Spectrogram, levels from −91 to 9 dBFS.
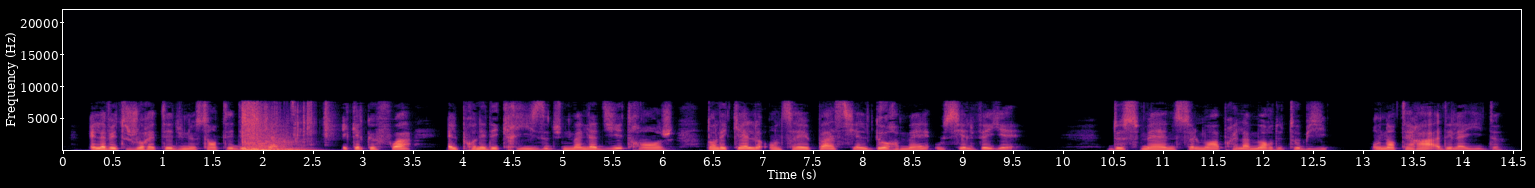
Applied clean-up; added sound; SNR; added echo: classical method log-MMSE.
